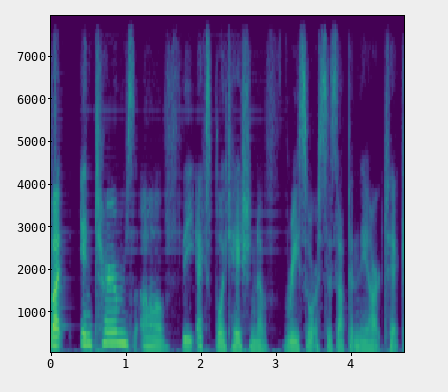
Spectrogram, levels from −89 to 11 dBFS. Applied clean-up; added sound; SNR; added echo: neural mask model DeepFilterNet 3.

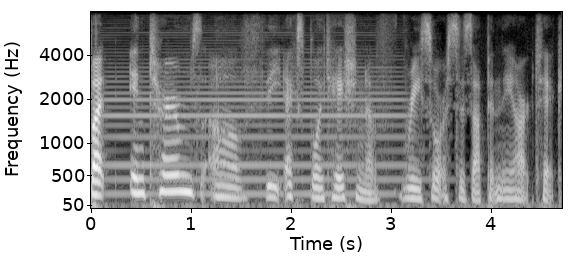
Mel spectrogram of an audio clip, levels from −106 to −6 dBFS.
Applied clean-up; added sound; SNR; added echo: none; Bowed string instrument; 16 dB; none.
